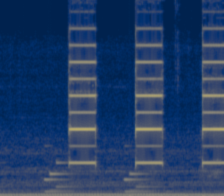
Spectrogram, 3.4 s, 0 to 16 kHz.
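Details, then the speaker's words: 2025 Toyota Tacoma SR with OEM dashcam, engine idling: sharp high beeps repeat about once a second, warning that the micro SD card is missing or full; holding the on/off button silences it before fitting a new card. "Now, in order to shut off that beeping, since you don't have an SD card, you're going to hold down the on and off button."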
